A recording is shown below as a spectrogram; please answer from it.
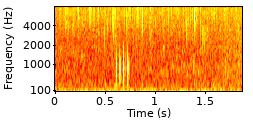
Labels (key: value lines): label: biophony, damselfish
recorder: SoundTrap 500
